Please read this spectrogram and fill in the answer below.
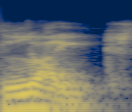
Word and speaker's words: light: Um and in through the Germanic stream the G became a sound was origin in modern English we pronounce light though we still retain the spelling li I g ht.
